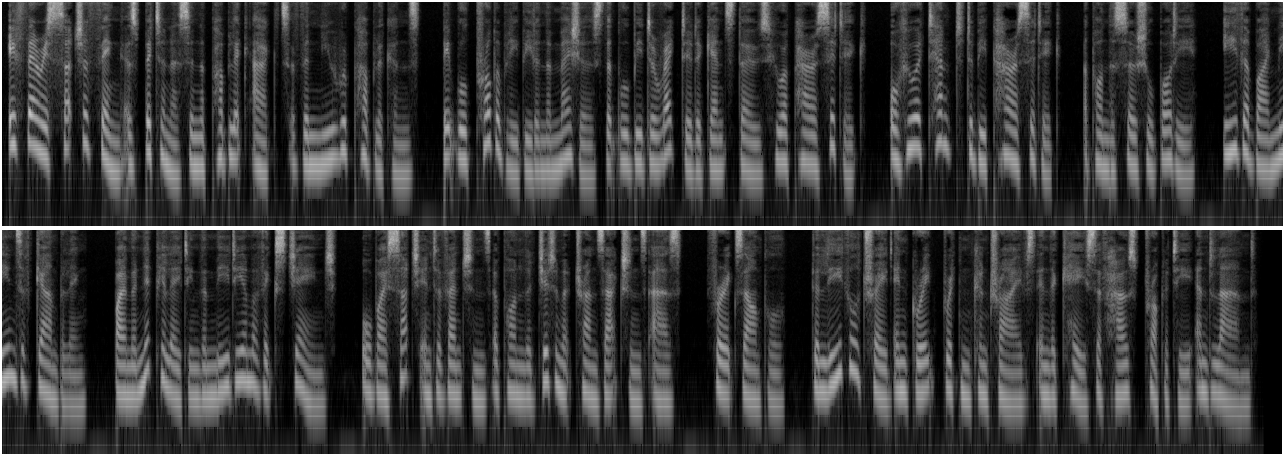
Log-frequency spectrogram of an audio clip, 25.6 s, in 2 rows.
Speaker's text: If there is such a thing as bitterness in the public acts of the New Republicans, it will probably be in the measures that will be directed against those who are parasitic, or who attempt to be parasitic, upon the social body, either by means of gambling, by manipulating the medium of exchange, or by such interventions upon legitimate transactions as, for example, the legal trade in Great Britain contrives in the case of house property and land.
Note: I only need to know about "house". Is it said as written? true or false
true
